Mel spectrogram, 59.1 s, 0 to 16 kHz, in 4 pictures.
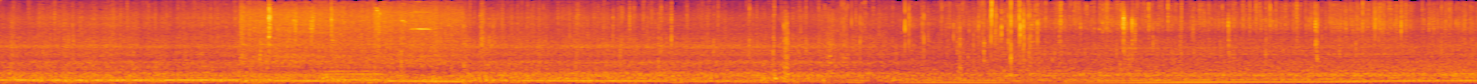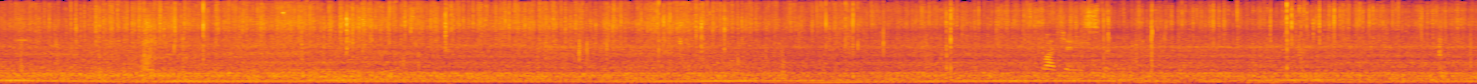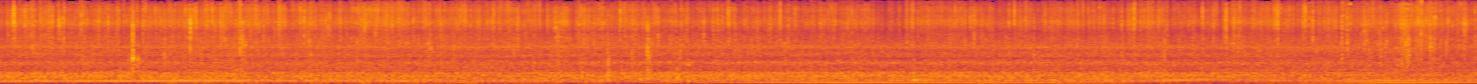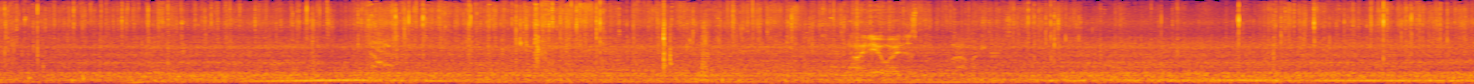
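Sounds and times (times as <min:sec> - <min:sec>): car engine rumble from cabin: 0:00.0 - 0:59.0.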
